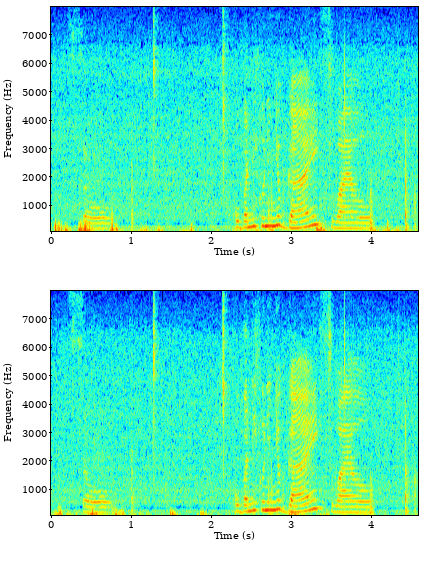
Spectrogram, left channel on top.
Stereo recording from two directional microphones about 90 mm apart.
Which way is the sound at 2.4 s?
30° right (ahead or behind).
